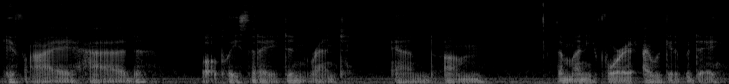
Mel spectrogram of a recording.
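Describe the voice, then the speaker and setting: A soft-spoken ASMR creator rambles playfully in a breathy, often whispered voice, close to the microphone, sometimes in a mock-grandiose way. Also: rumbling low, very animated, a little slow, noisy background.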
